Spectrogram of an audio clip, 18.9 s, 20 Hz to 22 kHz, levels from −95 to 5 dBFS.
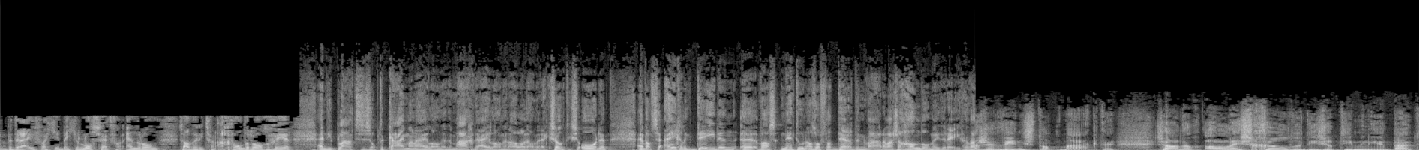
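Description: From 0.0 to 4.0 s the audio has its treble missing or synthetic, with a dull, swirly codec texture. This is an adaptive stream starting at a low bitrate: the player began on a cheap MP3 version, consistent with roughly 18 kbit/s, then switched at 4.0 s to a fuller one around 128 kbit/s. The step up is abrupt and gapless. A spectrogram shows the treble region that suddenly fills out at 4.0 s.

From 13.00 s to the end, a section at the wrong speed plays at 0.547 times its proper rate, so everything turns slow, heavy and about ten semitones lower, with speed and pitch dropping together in one jump. The likely cause is playback or editing against the wrong clock. On a spectrogram every harmonic and formant shifts down to just over half its frequency, and in the waveform each event is stretched to nearly twice its length.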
